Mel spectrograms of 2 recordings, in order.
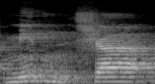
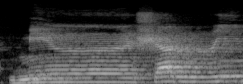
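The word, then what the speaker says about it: من شر: Jadi membacanya bukan minsa atau minsya, tetapi mil. Huruf nunnya tidak dibaca jelas, melainkan samar. Samar itu artinya tidak jelas. Minsya, min syarri ma khalaq.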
